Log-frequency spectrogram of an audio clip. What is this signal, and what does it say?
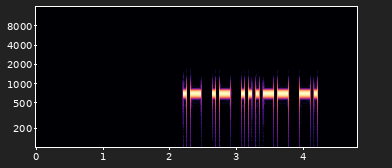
Morse code, heard as a keyed tone, about 22 wpm, 700 Hz. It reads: AA3N
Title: USA Call Signs - 4 Characters - Repeated 2x - 22wpm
